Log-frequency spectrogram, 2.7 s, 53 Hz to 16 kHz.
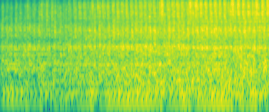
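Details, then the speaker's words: Ford 800 tractor at low idle after a full warm-up: sharp, regular puffing tick over the engine note, an exhaust leak that is still leaking. "i can hear that still leaking there it's driving me nuts"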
